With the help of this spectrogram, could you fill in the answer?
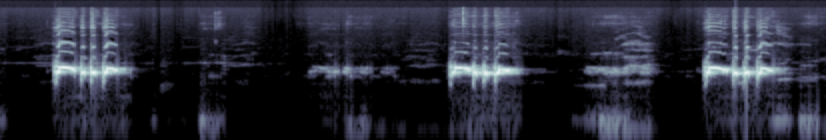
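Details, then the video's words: Local zebra dove singing as a lure to set silent doves calling: three loud, rolling cooed phrases about four then two and a half seconds apart, each a quick pulsed burr, with softer, fainter coos between them. "SUARA PERKUTUT LOKAL SUPER GACOR MEMANCING SEMUA KUTUT DIAM JAMINAN NYAUT"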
